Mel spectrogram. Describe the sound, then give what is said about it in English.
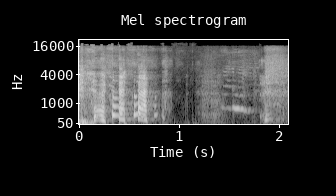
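An excited dog whimpers, giving a few thin, high whines and breathy yips, one of them sliding downward in pitch, all at a fairly soft level. “That's just my dog. That is not part of the movie.”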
